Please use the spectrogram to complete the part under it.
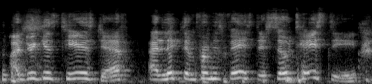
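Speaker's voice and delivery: put-on high, lisping child voice. Told they sound like Cartman, a speaker answers in a Cartman impression with a lisp. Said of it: "that would be like the perfect Cartman".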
